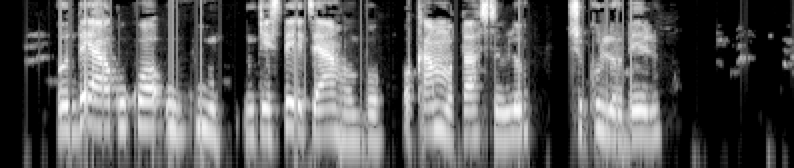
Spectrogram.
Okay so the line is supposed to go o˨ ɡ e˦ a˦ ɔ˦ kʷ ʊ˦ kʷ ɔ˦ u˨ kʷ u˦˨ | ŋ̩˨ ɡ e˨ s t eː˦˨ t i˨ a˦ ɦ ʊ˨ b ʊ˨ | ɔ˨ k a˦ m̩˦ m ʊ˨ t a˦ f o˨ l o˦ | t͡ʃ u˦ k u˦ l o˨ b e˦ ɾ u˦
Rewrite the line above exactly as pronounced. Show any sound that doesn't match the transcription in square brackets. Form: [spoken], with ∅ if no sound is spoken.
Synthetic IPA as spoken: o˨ [d] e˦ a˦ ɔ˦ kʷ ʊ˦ kʷ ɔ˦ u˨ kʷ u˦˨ | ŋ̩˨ [k] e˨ s t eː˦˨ t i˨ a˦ ɦ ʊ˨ b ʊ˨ | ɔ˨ k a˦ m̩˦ m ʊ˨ t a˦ [s] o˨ l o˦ | t͡ʃ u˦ k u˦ l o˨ b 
